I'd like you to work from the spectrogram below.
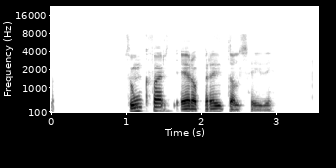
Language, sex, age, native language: Icelandic, male, 18-19, Icelandic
